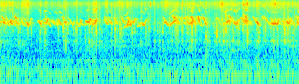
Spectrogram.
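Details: Dense, loud chicken chirping, shrill wavering peeps overlapping almost continuously with barely a gap.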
